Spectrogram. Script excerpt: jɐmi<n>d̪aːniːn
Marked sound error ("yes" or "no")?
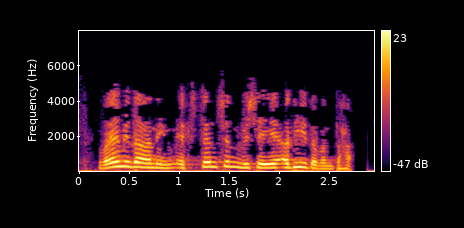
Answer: yes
